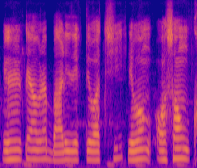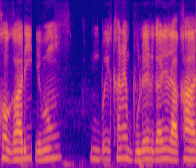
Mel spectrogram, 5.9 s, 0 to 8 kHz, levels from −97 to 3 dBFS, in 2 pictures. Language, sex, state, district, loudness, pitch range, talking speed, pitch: Bengali, male, West Bengal, Paschim Medinipur, -29 LUFS, 155-175 Hz, 165 wpm, 165 Hz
